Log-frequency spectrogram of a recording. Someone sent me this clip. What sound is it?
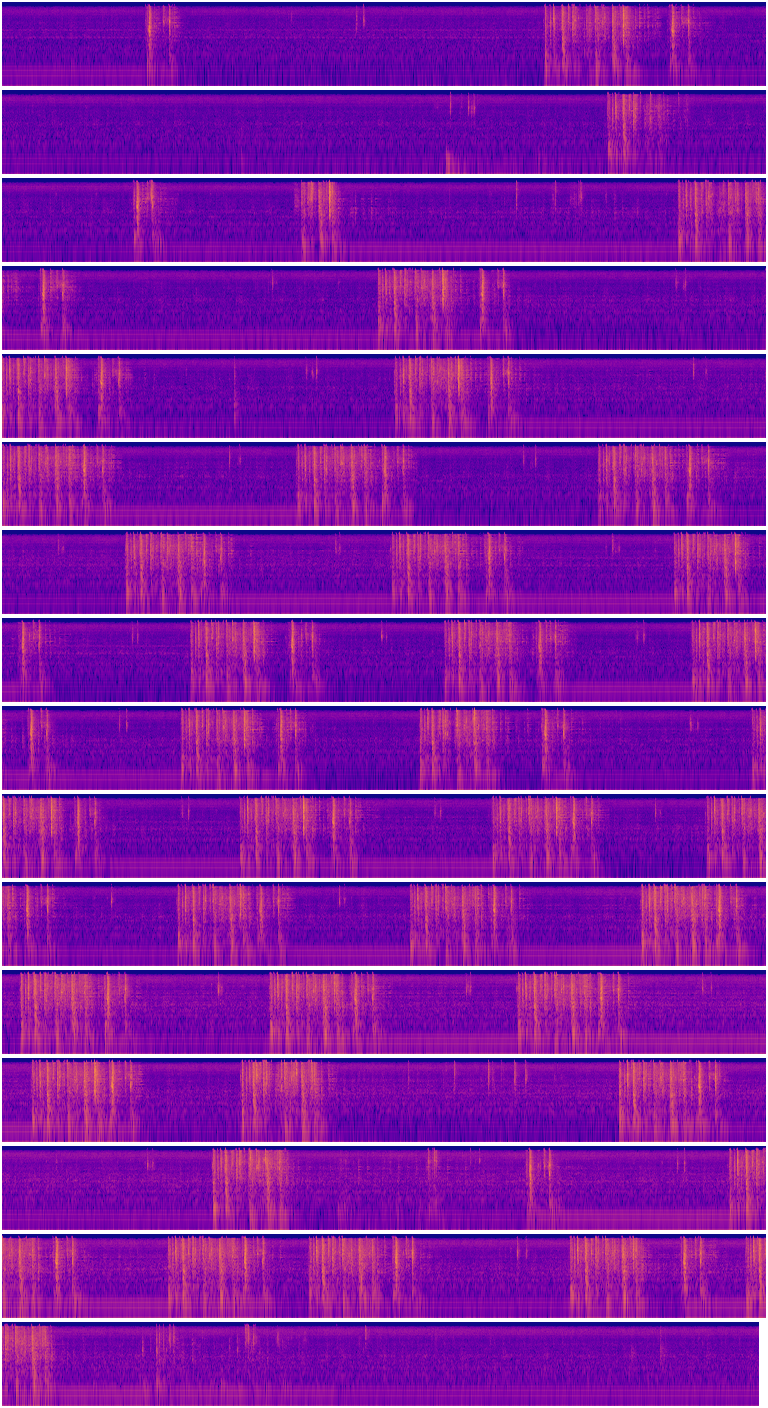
slide mounting machine
An operator runs a machine that first cuts a strip of film and then closes the slide frame around the film and spits it out. As the recording goes on the operator is able to go faster.
whirr, bluemoon, sample, machine, photography, camera, shutter, click, foley, historic, raw, sound-museum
